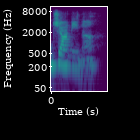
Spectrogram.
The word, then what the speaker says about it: Janina: So, it's pronounced Janina. You were really close. Johnina.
